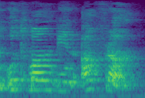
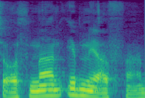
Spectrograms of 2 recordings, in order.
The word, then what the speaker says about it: Uthman ibn Affan: As you can see, title states Al-Musaf Al-Sharif, attribute to Uthman bin Affan, the copy of Al-Masar Al-Husseini in Cairo. So Yeah. Cairo You know, she said the name wrong. It's Uthman ibn Affan, but it's okay.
